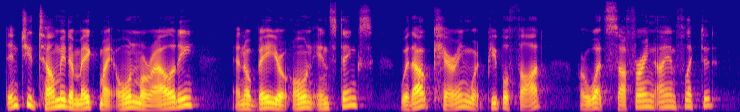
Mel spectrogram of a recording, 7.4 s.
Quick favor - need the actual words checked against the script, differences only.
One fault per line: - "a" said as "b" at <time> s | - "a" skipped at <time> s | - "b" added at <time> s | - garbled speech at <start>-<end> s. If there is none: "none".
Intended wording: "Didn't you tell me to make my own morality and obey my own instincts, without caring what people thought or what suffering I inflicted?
- "my" said as "your" at 2.7 s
